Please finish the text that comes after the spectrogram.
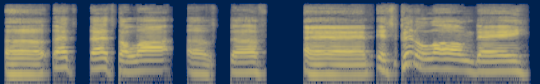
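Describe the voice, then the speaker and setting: Halting, understated man narrating casually. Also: fairly high pitch, clear, resonant tone. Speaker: player in a role-play podcast. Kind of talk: casual third-person tabletop narration.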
